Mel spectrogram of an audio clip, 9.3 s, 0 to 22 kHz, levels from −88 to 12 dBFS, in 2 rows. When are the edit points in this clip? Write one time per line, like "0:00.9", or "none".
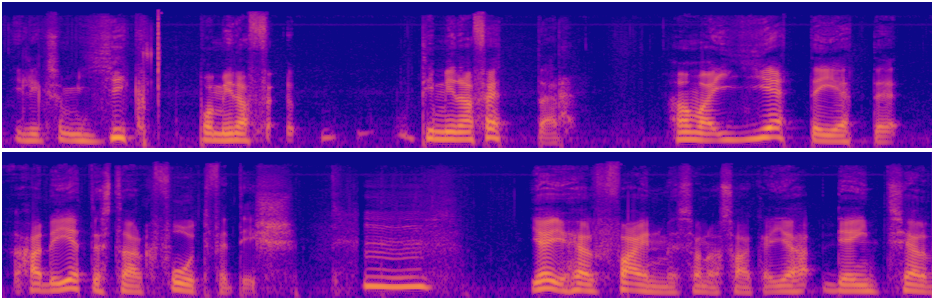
0:06.4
